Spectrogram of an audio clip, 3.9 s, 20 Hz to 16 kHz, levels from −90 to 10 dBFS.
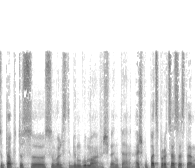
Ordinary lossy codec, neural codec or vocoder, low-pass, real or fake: MP3, 48 kbps; autoencoder, 48 kHz, 32 numbers a frame, DAC-VAE, trained on Japanese speech; 14.4 kHz; fake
